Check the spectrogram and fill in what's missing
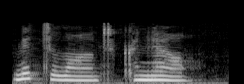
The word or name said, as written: Mittelland Canal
